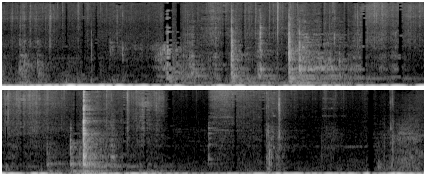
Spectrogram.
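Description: A sprouts dosa cooks on a stovetop pan with a steady sizzle of frying batter, joined by occasional scraping and tapping from a utensil, nearby and without speech.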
